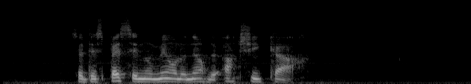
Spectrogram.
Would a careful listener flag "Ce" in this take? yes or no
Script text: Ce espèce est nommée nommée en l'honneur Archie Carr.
yes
